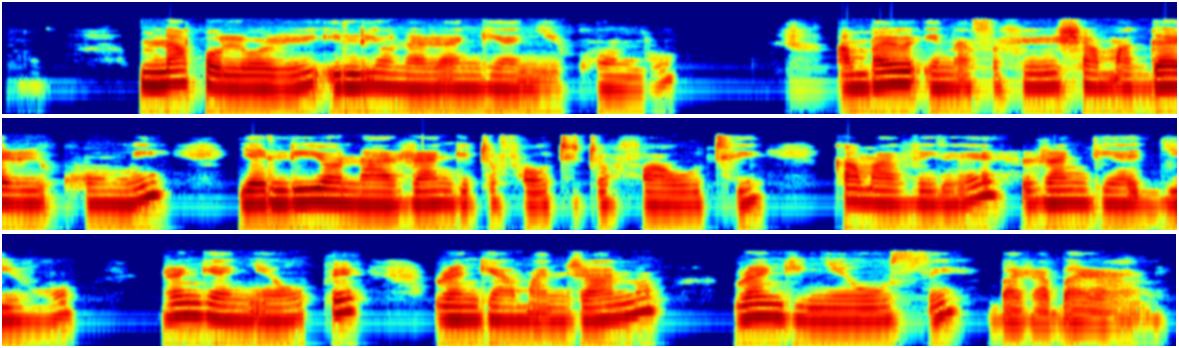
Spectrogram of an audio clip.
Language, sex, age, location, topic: Swahili, female, 25-35, Mombasa, finance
